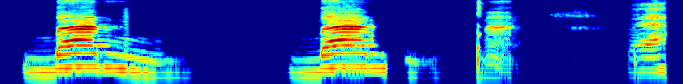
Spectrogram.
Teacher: kalau kita Letakkan tangan di depan mulut kita maka dia tidak terasa ada udara yang keluar ya tidak ada udara yang keluar kemudian apalagi dia itu karena · keluarnya Nggak cuman di mana dari lisan tapi juga dari hidung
